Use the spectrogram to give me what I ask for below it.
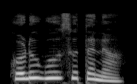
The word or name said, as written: ಘಟಿಕಾಸ್ಥಾನ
